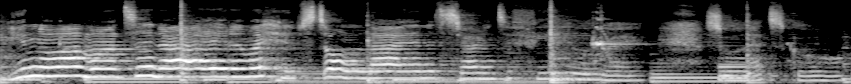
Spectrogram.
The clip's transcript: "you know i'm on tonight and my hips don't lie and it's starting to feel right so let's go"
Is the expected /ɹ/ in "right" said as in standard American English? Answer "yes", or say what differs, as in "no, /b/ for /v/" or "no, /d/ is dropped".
no, /w/ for /ɹ/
